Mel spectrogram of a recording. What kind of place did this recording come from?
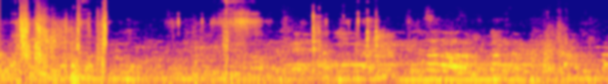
cafe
